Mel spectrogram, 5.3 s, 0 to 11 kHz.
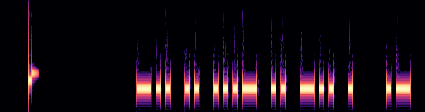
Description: Morse code, heard as a keyed tone, about 20 wpm, 700 Hz. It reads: DIVIDE A
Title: Sentences from Top 1600 Words 20wpm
